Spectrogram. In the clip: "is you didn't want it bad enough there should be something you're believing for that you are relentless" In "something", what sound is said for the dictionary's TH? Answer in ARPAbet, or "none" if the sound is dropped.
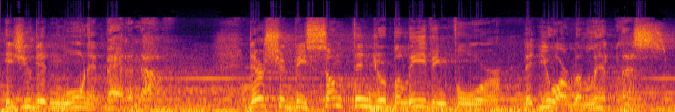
TH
